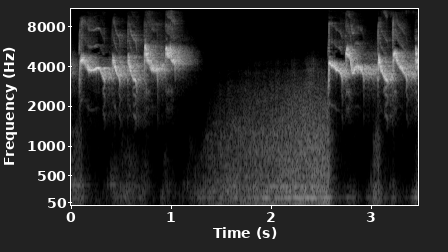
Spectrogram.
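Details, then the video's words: Malaysian Oriental white-eye in minor moult, kept caged, recorded 2 April 2023: buka sing of fast, high, slurred tweets in a short burst, a pause filled with hiss, then the twittering resumes. "Malaysian Mata Puteh Buka Sing"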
